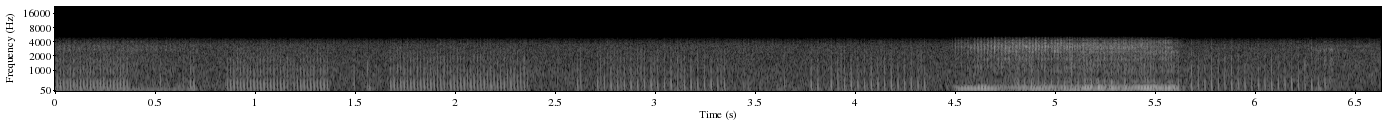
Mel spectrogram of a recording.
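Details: Chi-chan, a sleeping Labrador Retriever, snoring: low rumbling, buzzy breaths in short rhythmic bursts about every half second, then a longer, louder rasping snore near the end.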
